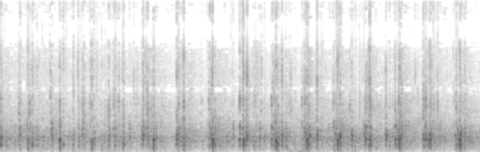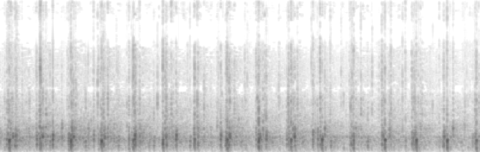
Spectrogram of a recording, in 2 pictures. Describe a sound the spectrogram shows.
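A woman sings into a microphone.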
